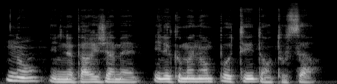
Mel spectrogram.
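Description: A man reading aloud and voicing a spirited, quick-tempered young society woman who teases and flares up. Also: medium pitch, mellow, lightly acted. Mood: teasing. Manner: teasing, then indignant outbursts. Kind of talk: audiobook character voice.

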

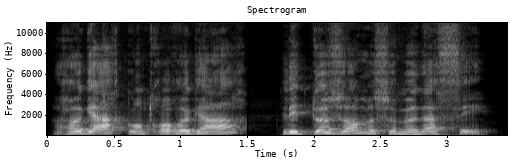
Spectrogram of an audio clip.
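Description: Slow, expressive woman reading a novel. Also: on the low side. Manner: measured, expressive storytelling. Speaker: reader. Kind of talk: reading a historical novel aloud.

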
